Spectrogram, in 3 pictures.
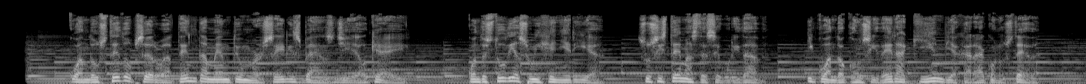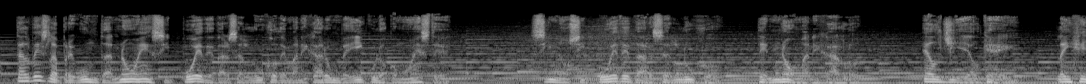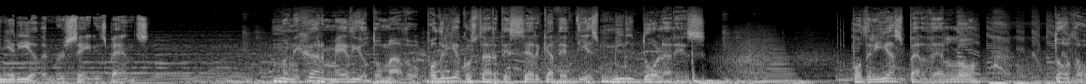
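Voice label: Spanish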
